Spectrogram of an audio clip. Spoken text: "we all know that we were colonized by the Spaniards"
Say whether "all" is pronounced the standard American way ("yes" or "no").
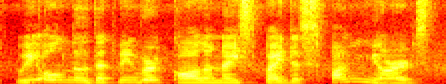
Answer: yes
